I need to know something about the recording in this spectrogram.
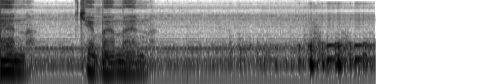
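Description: An electric guitar plays notes through an amplifier.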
